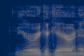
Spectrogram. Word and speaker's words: Gagarin: How do you pronounce his name? Gagarin? – Yuri Gagarin is correct.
